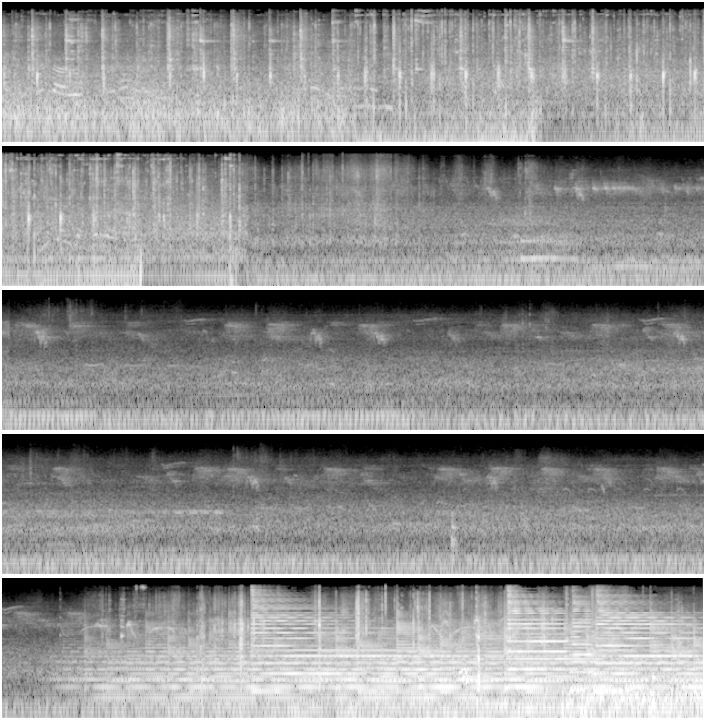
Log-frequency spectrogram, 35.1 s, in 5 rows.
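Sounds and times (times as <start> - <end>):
birds chirping: 10.3 - 35.0.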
